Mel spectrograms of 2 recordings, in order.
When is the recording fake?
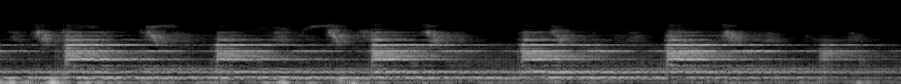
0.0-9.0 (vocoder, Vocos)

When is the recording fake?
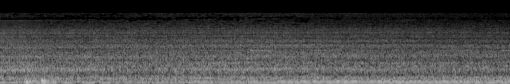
0.7-3.8 (vocoder, Vocos)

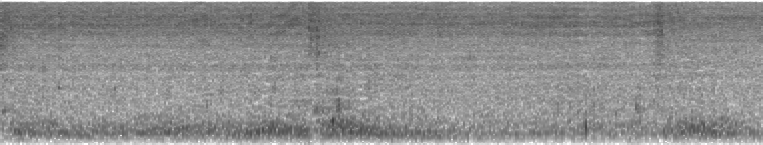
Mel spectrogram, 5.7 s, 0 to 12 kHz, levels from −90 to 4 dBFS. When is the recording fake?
1.5-4.9 (vocoder, Vocos)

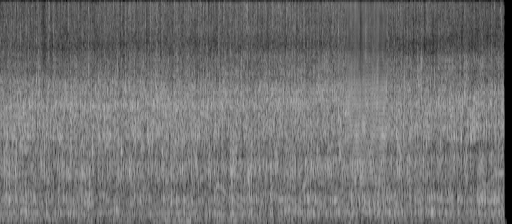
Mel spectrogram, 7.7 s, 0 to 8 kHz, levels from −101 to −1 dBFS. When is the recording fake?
5.2-5.8 (vocoder, Vocos)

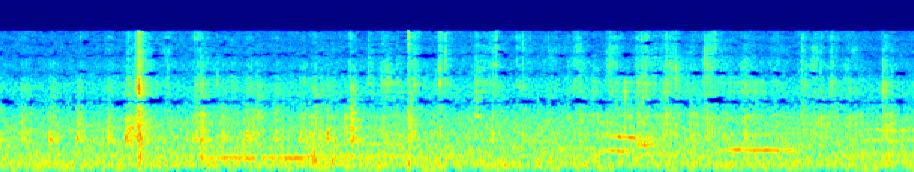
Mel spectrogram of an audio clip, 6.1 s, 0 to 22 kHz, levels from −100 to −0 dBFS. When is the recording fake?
0.6-3.4 (vocoder, Vocos)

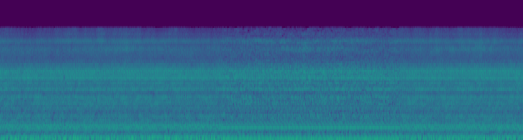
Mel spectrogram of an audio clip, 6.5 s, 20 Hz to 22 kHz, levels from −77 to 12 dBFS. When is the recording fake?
0.0-2.8 (vocoder, Vocos); 5.0-6.5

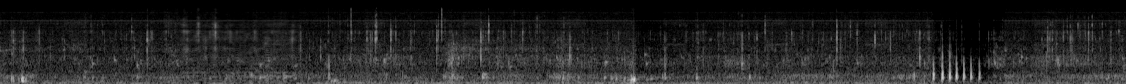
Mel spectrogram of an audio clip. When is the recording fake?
1.8-3.0 (vocoder, Vocos)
